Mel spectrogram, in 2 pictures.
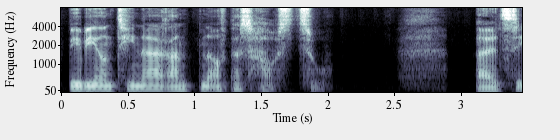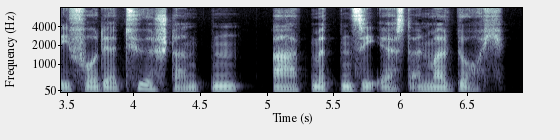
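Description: A man's voice: low-pitched, little pitch movement, a little slow, a little mellow, no room sound, studio quality. A man narrating a scripted children's story as an audiobook reader.

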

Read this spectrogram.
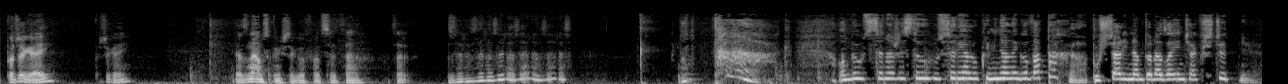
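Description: An actor playing a blunt, excitable police detective in a radio drama, colloquial and repetitive. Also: male voice, very high voice, moderate pace, gravelly, a little hiss or hum. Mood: curious, excited. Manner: colloquial, repeats words when excited.

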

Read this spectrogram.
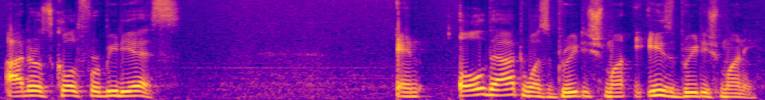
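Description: A man in his thirties with an Israeli accent, lecturing in halting but emphatic non-native English. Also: fairly high pitch, mellow. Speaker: lecturer, NGO researcher. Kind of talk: public lecture with slides. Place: indoor salon room, speaking to a small audience.

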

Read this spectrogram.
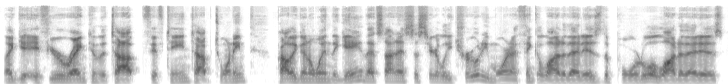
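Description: A man's voice: medium pitch, steady tone, quick pace, hardly any pauses, a bit bright, no room sound, clean studio sound. A man in his thirties, a sports announcer, chatting casually as an interview guest with conversational emphasis. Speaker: radio play-by-play announcer as guest. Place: small room, indoors, video call.

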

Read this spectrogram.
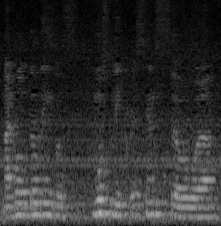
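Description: A man in his thirties, raised in Egypt, presents himself at a podium in an earnest, halting way, filling pauses with "uh". His somewhat high voice is captured from a distance, so the room's echo and a steady hiss come through clearly. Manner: hesitant, many fillers, earnest. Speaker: board candidate. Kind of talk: campaign presentation. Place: meeting room indoors, at a podium. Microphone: far camera. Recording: echoey room from a distance, background hiss.

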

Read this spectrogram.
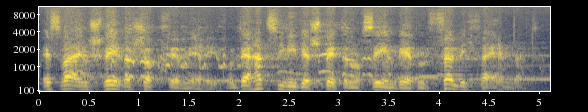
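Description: A man voicing a wise, reflective jungle animal who narrates a children's radio play in an expressive, measured way. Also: medium pitch, in a large hall, lightly acted. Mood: grave, reflective. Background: music.

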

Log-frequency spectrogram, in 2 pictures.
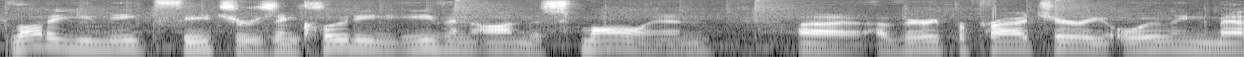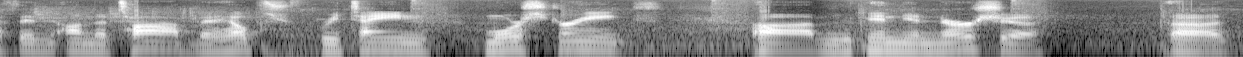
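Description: A man's voice: medium pitch, a little mellow. A man in his fifties, a company director, explaining a product in technical detail with fillers and restarts, in an indoor lab. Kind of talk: corporate product video talk. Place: indoor inspection lab with machines. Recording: faint music behind.

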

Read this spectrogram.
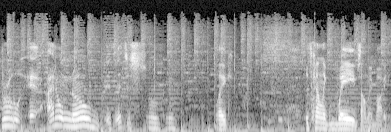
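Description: A man's voice: medium pitch, slow pace, vocal fry, long pauses, warm tone, soft background music. A young man in a gaming voice chat who rambles and stumbles, repeating his words on a headset mic. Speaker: friend in voice chat.

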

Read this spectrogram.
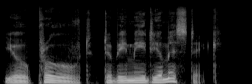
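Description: A man playing a grave, composed doctor who questions firmly in a stern, measured, formal way for a storybook. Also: deep voice, warm tone, no room sound, studio quality.

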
